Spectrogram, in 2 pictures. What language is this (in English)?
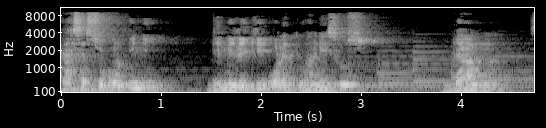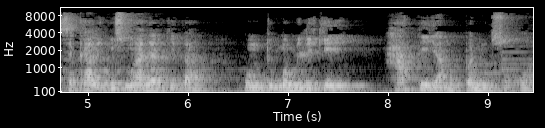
Indonesian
